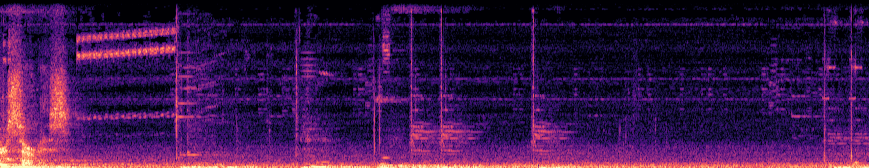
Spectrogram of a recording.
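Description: Short electronic menu beeps and clicks sound.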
